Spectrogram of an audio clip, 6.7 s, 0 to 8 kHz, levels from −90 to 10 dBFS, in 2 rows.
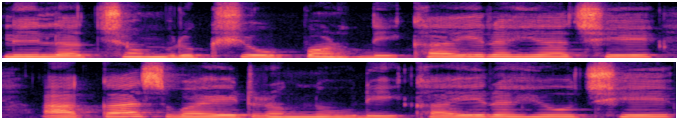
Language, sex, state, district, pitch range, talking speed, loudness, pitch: Gujarati, female, Gujarat, Valsad, 225-250 Hz, 105 wpm, -16 LUFS, 240 Hz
